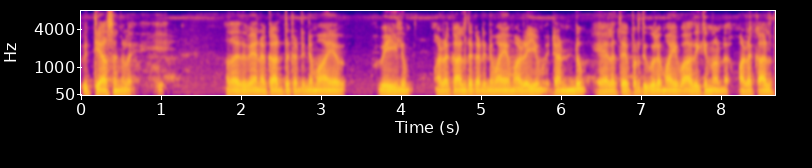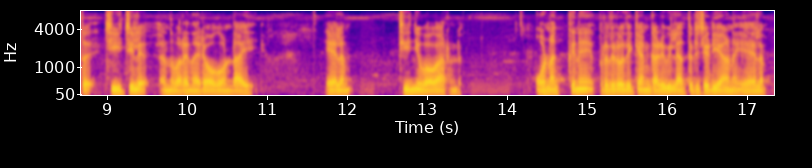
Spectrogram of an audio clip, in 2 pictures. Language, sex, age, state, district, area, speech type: Malayalam, male, 45-60, Kerala, Idukki, rural, spontaneous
